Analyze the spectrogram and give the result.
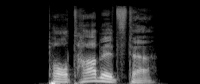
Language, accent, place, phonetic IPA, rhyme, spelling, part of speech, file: German, Germany, Berlin, [pɔʁˈtaːbl̩stɐ], -aːbl̩stɐ, portabelster, adjective, De-portabelster.ogg
- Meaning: inflection of portabel: 1. strong/mixed nominative masculine singular superlative degree 2. strong genitive/dative feminine singular superlative degree 3. strong genitive plural superlative degree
